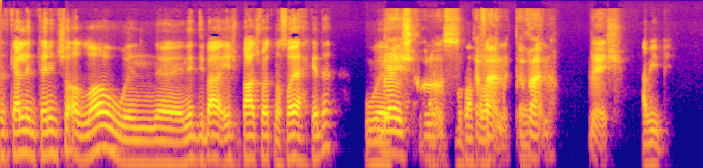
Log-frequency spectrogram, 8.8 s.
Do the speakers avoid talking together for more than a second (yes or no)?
yes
